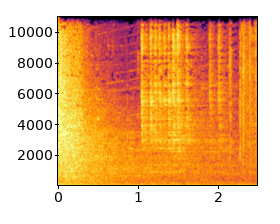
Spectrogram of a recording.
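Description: gunfire sound effect

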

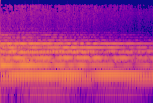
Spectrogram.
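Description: bell sound effect

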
